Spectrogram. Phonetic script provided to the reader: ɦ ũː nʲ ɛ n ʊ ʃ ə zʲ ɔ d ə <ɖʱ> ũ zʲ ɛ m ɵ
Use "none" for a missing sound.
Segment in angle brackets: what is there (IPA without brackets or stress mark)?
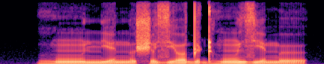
ɖʱ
